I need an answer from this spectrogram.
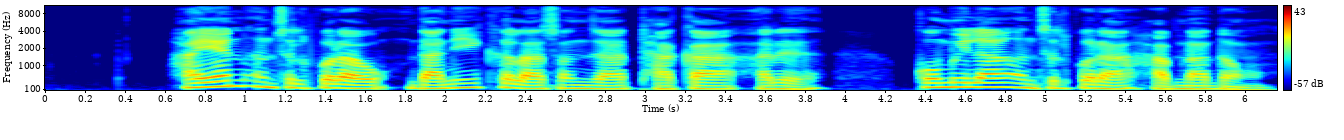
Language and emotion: Bodo, neutral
